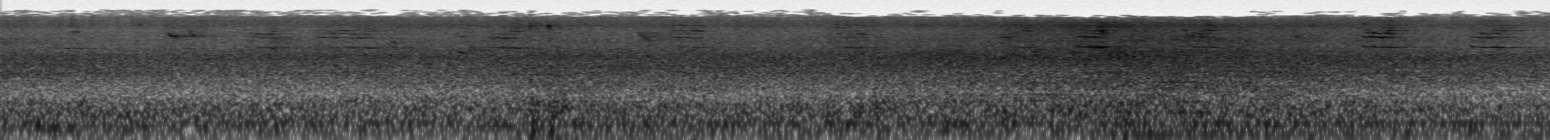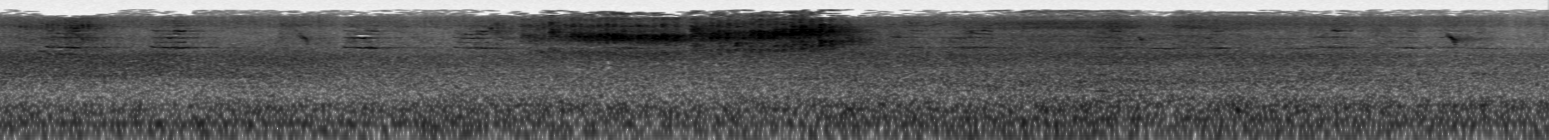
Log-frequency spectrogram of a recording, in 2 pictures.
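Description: Small birds chirping in short, repeated calls over a steady hiss of open-air background noise, with a louder high-pitched burst about two-thirds of the way through.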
